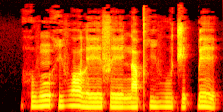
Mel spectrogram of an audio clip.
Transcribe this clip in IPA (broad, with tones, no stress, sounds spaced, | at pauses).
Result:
h u˨ β ũ˦˨ h i˦ β ɔ˦˨ l eː˨ f eː˨ n a˨ pʰ i˨ β u˦˨ t͡ʃ e˦ k͡p e˦˨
